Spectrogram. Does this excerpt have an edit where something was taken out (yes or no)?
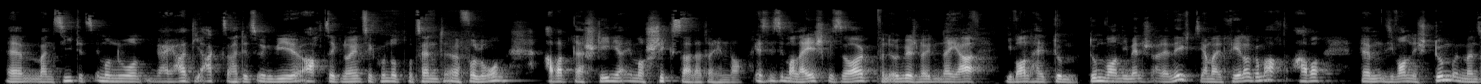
no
